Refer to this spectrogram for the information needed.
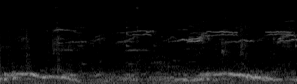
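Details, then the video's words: Feeding of a young Voorburg Shield Cropper pigeon: low, wheezy begging notes in two swelling bursts, while other birds add thin rising and falling whistles above. "baby pigeon feeding"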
